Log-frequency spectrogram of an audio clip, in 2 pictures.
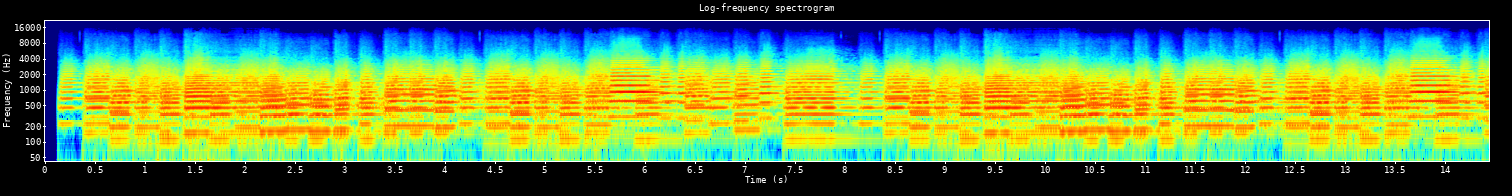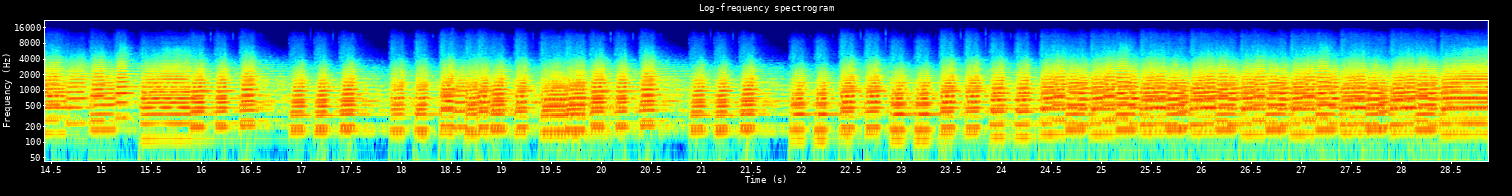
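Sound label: Duet, horn; Mozart; Duets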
